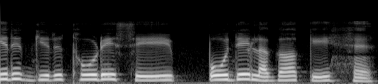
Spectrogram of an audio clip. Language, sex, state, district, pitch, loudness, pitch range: Hindi, female, Punjab, Kapurthala, 205 Hz, -13 LUFS, 190-225 Hz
